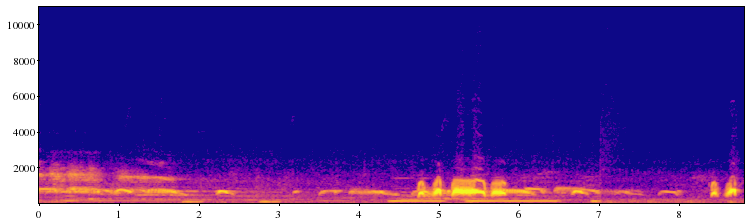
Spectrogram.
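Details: Decoy spotted dove cooing to draw in wild doves in the two-ending style: soft arched coo notes, then a louder cluster of hollow coos in the middle, over faint low humming and scattered background calls.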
